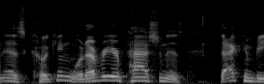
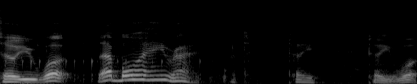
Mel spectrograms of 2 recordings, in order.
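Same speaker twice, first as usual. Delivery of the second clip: put-on Texan cartoon voice, lower; 4 semitones lower than usual. Doing catchphrases after a joke about cartoons: Hank Hill voice. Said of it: "I can't do Hank Hill very well".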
